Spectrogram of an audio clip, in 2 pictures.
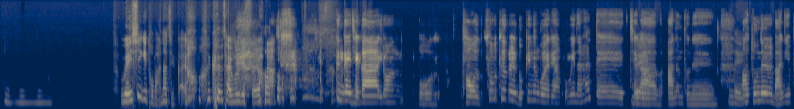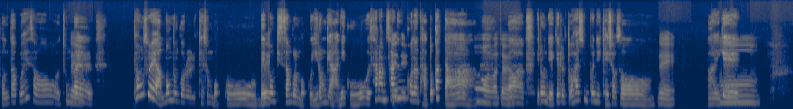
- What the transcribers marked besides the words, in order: other background noise; distorted speech; laughing while speaking: "많아질까요? 그래서 잘 모르겠어요"; laugh
- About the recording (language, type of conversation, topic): Korean, unstructured, 부자가 되려면 가장 필요한 습관은 무엇일까요?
